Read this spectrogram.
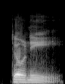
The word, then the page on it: donee: American English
